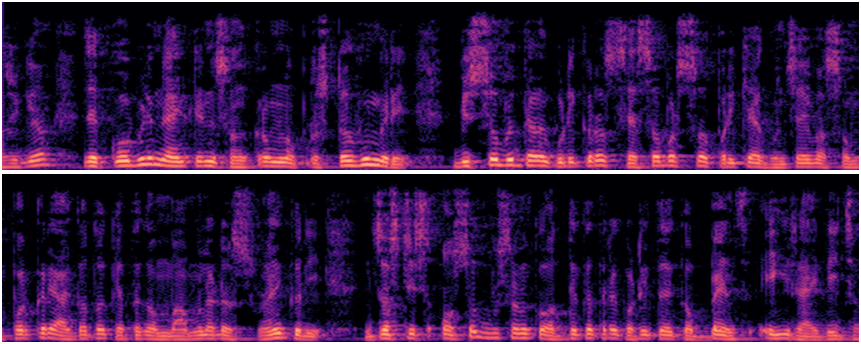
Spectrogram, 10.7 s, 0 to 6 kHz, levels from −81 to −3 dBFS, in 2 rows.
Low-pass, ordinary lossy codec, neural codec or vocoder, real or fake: 5.4 kHz; Opus, 64 kbps; codec, 16 kHz, 16 kbps, FreqCodec, larger model; fake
